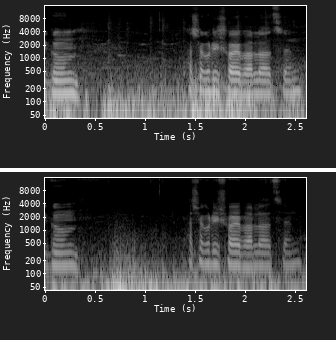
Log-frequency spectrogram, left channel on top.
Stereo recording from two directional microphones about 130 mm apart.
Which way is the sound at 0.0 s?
45° right (ahead or behind).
